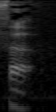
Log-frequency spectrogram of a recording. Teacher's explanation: the moment I say ph, both my lips are coming together. Ph, which is not the correct sound.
